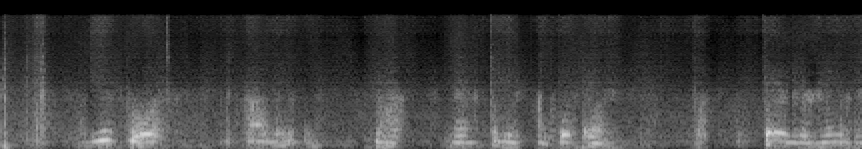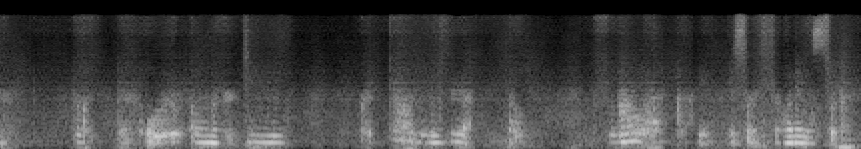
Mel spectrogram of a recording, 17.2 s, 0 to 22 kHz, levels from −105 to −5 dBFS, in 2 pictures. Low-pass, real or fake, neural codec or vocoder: 14.4 kHz; fake; codec, 44.1 kHz, 0.9 kbps, DAC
